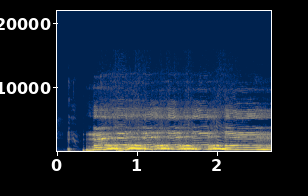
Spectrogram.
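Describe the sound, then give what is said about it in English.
A single long cow moo played from a moo sound-effect button, starting with a brief rising swoop and then holding a steady, buzzy, mid-pitched tone with slight wavering for over two seconds. A short click precedes it. “Is it the moo button?”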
